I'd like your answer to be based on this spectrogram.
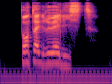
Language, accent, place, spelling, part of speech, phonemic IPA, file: French, France, Lyon, pantagruéliste, adjective / noun, /pɑ̃.ta.ɡʁy.e.list/, LL-Q150 (fra)-pantagruéliste.wav
- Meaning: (adjective) Pantagruelist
